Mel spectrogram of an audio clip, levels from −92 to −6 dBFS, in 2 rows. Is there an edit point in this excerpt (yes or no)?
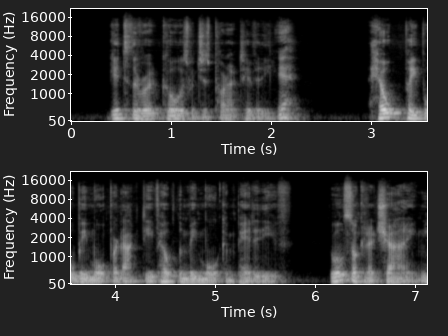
yes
